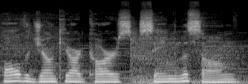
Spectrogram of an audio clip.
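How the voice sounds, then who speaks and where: A podcast co-host in their thirties, reading a scripted film recap with wry, dramatic flair and breaking into casual chat between passages. The voice sits at a middling pitch. A little music runs softly underneath. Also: steady tone, slow pace. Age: 30s.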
